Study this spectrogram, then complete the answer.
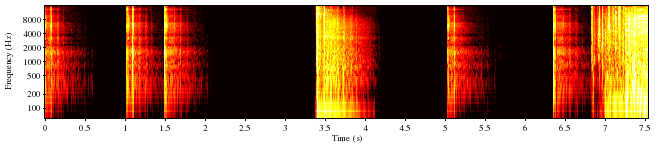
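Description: Short game button clicks tap now and then.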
